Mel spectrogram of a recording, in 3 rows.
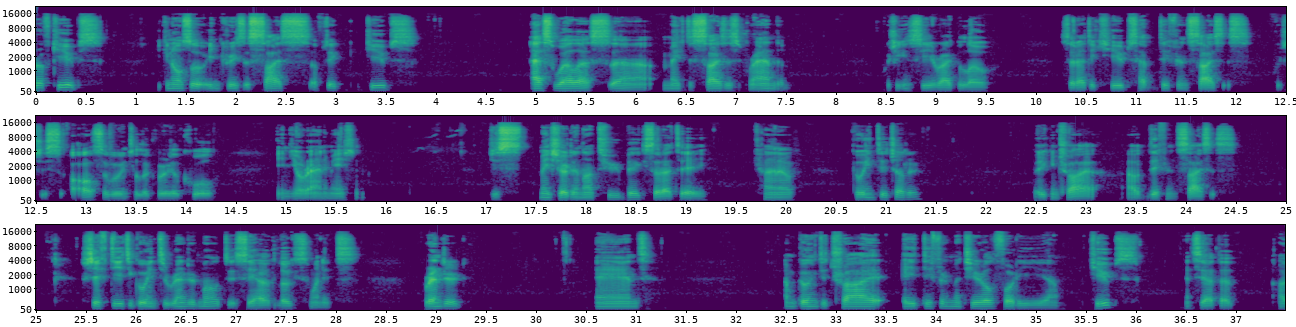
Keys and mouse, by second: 5.7 KP_0, 9.5-11.5 drag, 13.6-22.9 drag, 22.9 shift+z, 31.6-35.6 middle drag, 36.7-37.4 middle drag.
